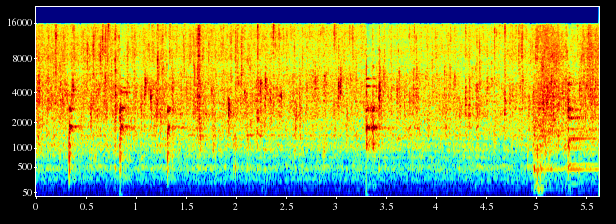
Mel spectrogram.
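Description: Diced ham and chopped onions sizzling in hot olive oil in an enamelled Dutch oven, with several sharp clicks as a metal plate and a wooden spoon knock against the pot while the ham is tipped in and stirred. A short ringing tone sounds near the end.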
